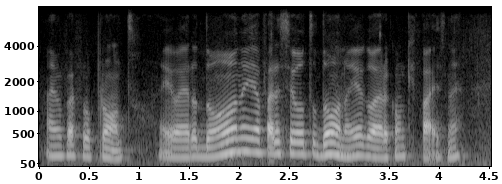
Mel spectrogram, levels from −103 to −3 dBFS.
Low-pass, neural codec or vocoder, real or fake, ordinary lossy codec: 7.2 kHz; none; real; Opus, 24 kbps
